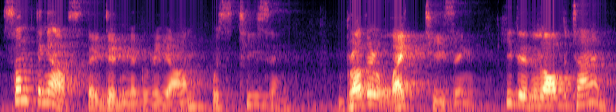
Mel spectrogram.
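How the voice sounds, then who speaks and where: Animated man reading a storybook, roomy sound. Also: mid-range voice, unhurried. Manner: animated, dramatic emphasis. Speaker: storybook reader. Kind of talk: expressive read-aloud of a children's picture book.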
